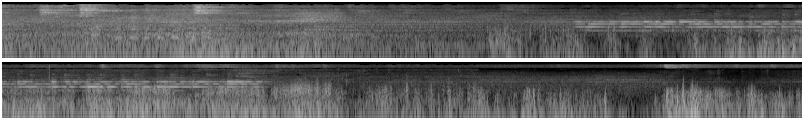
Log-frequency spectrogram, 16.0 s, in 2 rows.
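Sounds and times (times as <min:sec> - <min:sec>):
freight train rumbling: 0:00.0 - 0:16.0
train horn long blast: 0:05.6 - 0:10.9.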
